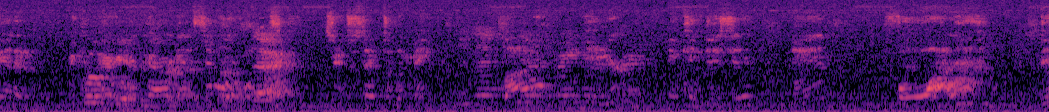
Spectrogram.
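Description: A young man speaks with animation through a television speaker.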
